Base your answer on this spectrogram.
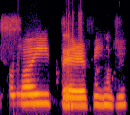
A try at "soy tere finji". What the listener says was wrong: So it's soy tere. So again, that should be rising. So it's soy tere finji.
